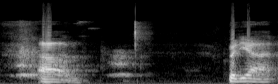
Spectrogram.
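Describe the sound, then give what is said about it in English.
A dog barking excitedly in a workshop, a few loud harmonic barks and yelps in separate bursts with short gaps between them. “the dog's going ballistic. I don't know if you guys can hear that.”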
